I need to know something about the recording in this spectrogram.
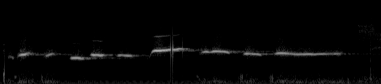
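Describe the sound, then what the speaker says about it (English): A person whistles sideways into a microphone, playing a lively tune of short phrases and held notes, close and clear with no talking. "If you have to do a whistle, you do it sideways."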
